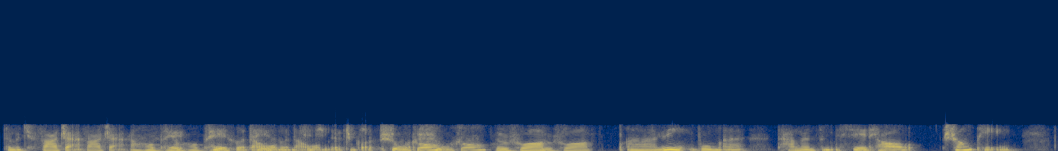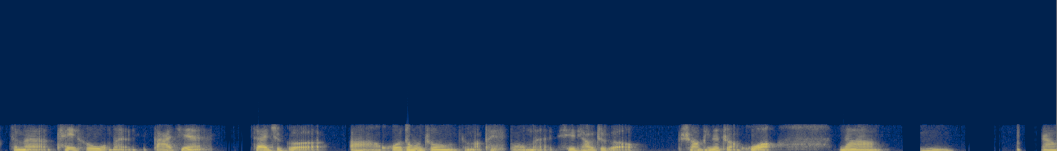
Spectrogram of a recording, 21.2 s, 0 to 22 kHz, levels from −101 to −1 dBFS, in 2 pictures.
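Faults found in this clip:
AMR narrowband mobile codec, throughout: band-limited to 4 kHz, buzzy, synthetic speech, plainly audible coding damage. The pulse-driven vocal-tract model at a mid-rate mode fits about 10.2 kbps. Handset or network leg.

Doubled audio track, 0.83–5.93 s: full-band second copy roughly 0.4 s late, a few dB quieter, no room colour, abrupt start and stop. Likely a second, slower capture path or an edit leaving two copies misaligned.

Lost AMR speech frames at 3.74–3.83, 6.82–6.99, 12.60–12.74, 15.52–15.83 and 19.79–19.92 s: the decoder repeats the last pitch and tract settings with falling gain, giving smeared, warbling, fading sound. The 15.52 s run fades to silence. Radio-link checksum failures.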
